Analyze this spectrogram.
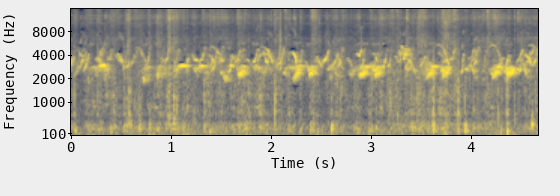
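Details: Fluffy young chicks give a quieter, continuous stream of shrill cheeps, the calls overlapping irregularly over soft background noise.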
